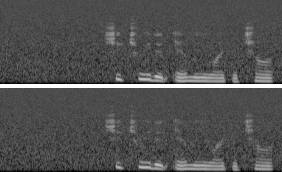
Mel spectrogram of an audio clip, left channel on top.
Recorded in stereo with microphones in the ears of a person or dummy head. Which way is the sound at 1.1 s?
10° left (ahead or behind).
